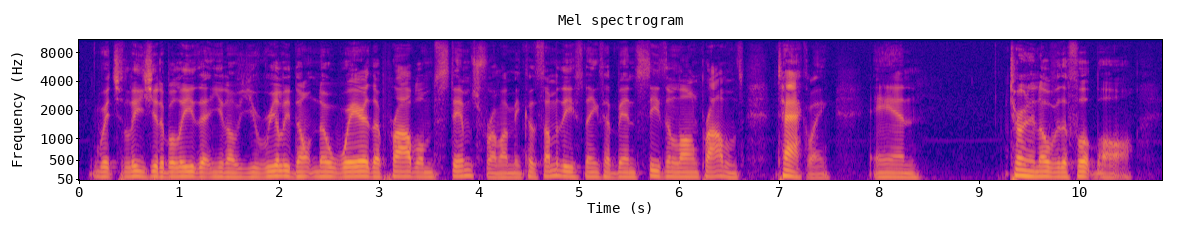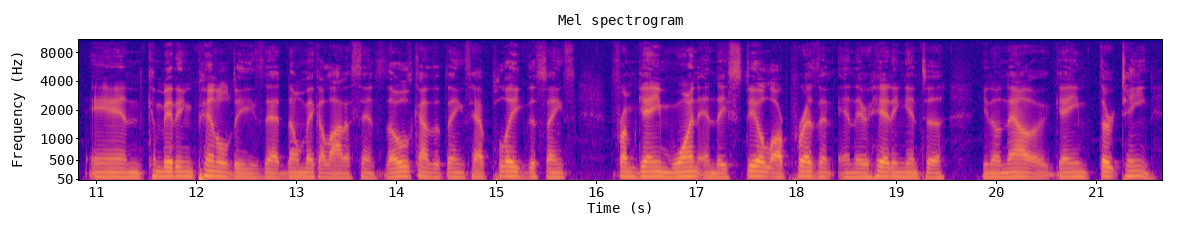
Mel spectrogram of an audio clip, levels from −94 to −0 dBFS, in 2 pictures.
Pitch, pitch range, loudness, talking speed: 105 Hz, 100-115 Hz, -30 LUFS, 195 wpm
